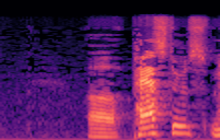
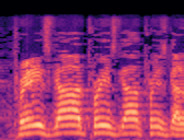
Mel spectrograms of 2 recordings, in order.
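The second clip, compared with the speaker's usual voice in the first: louder parroted praise, same tune as dad; mock parrot repeating praise God; parrot mimicking dad; 4 semitones higher, 8 dB louder than usual. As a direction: echo dad's words like a parrot. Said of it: "It would say it just like him".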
